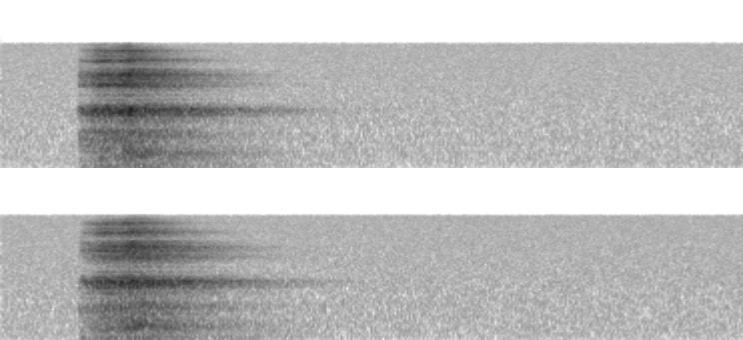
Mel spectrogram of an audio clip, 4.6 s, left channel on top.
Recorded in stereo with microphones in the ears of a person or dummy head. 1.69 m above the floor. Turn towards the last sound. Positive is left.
turn(degrees=60)  # may be behind; listen again after turning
